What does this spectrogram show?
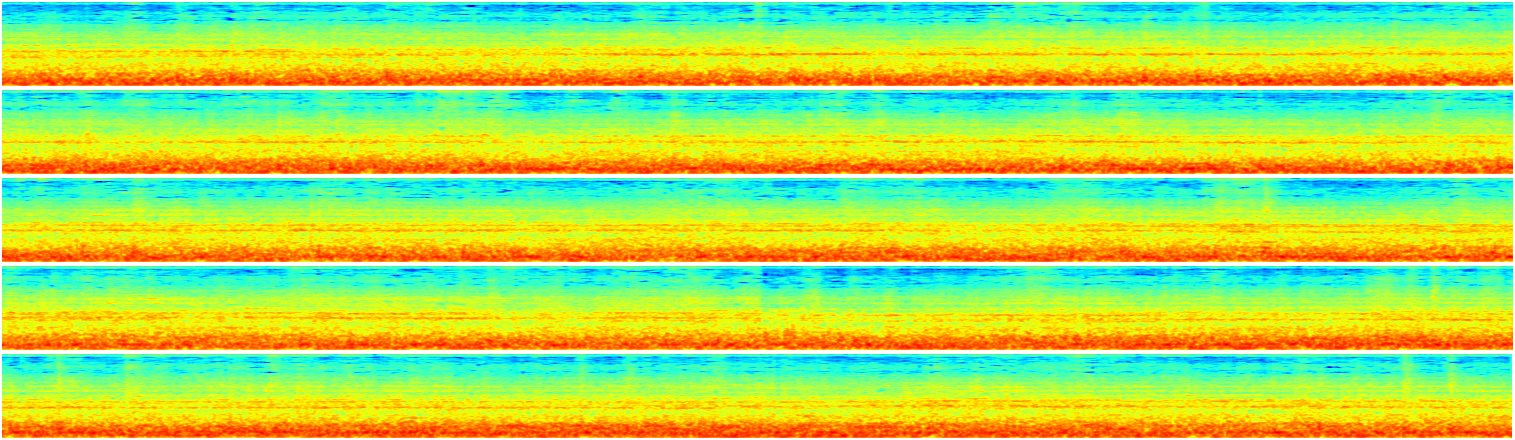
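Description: A long freight train of open-top gondola wagons rolling past close by: a steady loud rumble of steel wheels on the rails with a rhythmic clatter. A thin, wavering high tone runs over it.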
